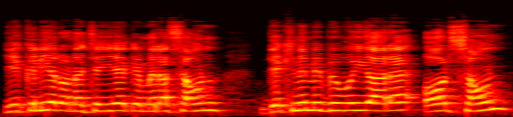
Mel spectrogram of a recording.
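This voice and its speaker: Speaking into a close microphone, a male Quran teacher with a Pakistani Urdu accent runs an online lesson on letter pronunciation. His pitch is high, bright-edged, and level in tone, and he demonstrates by calmly repeating every sound.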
